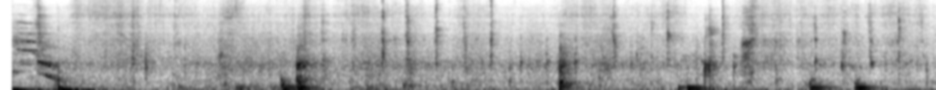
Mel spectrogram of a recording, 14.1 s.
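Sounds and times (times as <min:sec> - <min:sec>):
chewing and wet mouth sounds: 0:01.7 - 0:14.0
squelchy bite: 0:10.5 - 0:11.4.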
